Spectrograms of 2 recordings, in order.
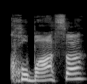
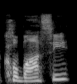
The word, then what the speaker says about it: kielbasa: Does it end with an A or an I? It ends with an A in real life, but the way that it's spelled online, it looks like it says kielbasi.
